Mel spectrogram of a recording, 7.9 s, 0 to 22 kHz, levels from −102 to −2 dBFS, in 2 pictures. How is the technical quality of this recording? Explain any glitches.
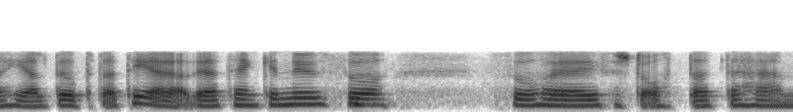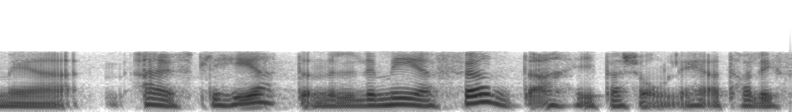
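No glitches: the speech arrives as ordinary G.711 telephone coding, its mu-law line band running from about 150 Hz to 3.5 kHz with nothing above 3.7 kHz.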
